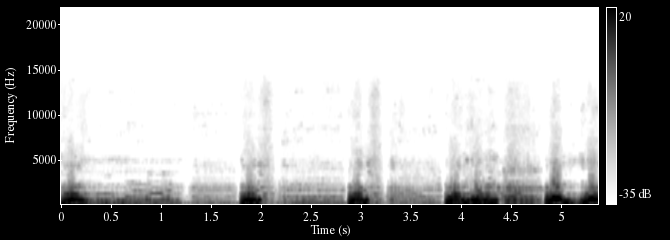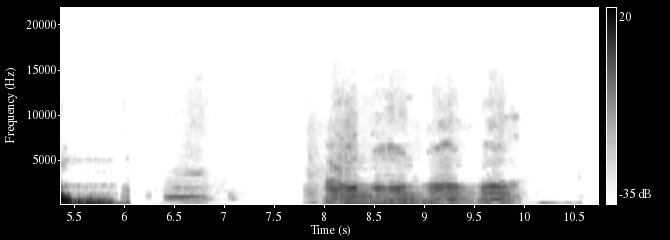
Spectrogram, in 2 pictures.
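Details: Wild, angry Kangal shepherd dog, Aksaray Malaklı type, barking and growling. About six seconds of loud, rapid barks come in quick succession, then a brief quiet, followed by a fainter, higher burst of barking.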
